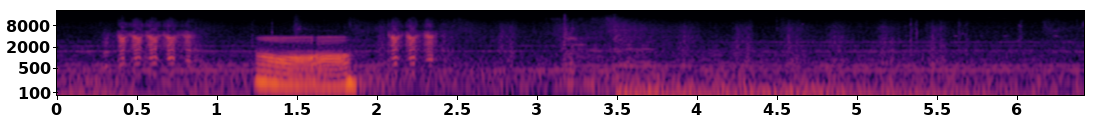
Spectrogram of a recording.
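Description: A goat in The Witcher 3 bleats in a few short wavering cries, one longer and louder than the rest, followed by a low rumble of movement; a voice briefly reacts over it.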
